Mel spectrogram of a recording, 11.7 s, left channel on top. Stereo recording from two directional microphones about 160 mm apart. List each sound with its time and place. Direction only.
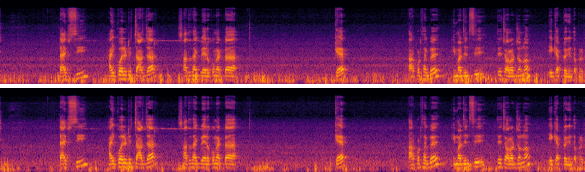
1.1 s speech: centre (ahead or behind)
6.7 s speech: centre (ahead or behind)
8.1 s speech: centre (ahead or behind)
